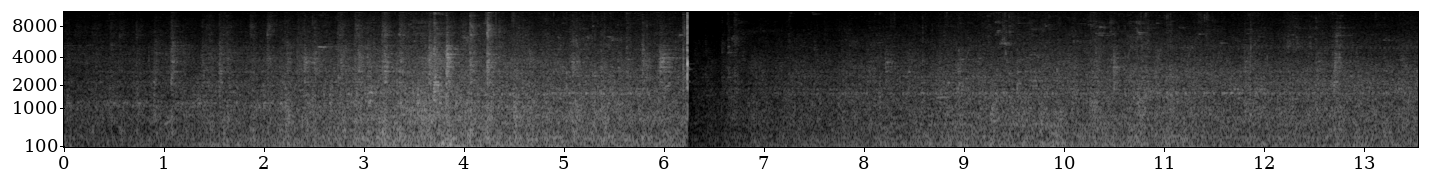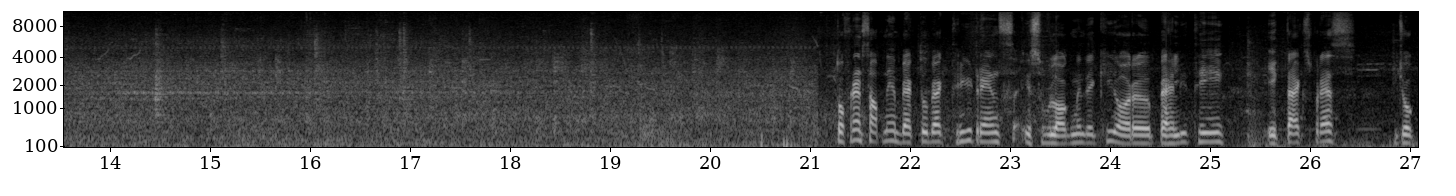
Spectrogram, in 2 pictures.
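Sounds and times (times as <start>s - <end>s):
wheels clicking: 0.0s - 25.8s
train wheels rumbling on rails: 0.0s - 27.0s.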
